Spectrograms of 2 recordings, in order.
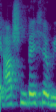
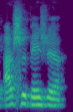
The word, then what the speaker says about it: Aschebecher: We don't say Aschenbecher, we say Aschebecher.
